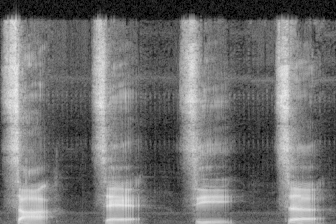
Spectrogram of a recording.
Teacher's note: Tingulli C është bashkëtingëllore. Formohet kur maja e gjuhës afrohet pranë dhëmbëve të sipërm dhe ajri del me një shpërthim të lehtë. C është bashkëtingëllore e pazëshme.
